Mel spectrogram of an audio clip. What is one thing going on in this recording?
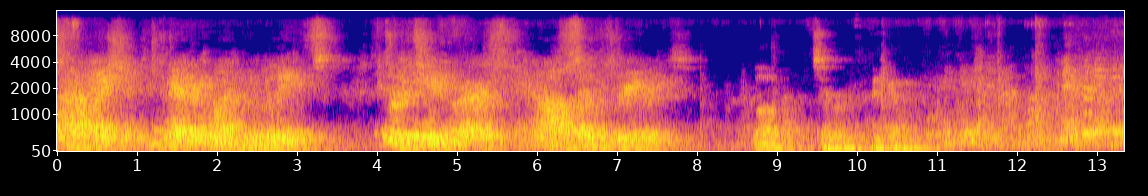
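A piano plays along with the singing.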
